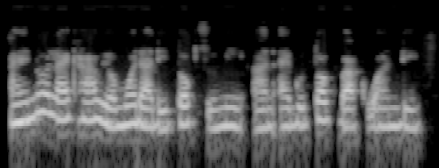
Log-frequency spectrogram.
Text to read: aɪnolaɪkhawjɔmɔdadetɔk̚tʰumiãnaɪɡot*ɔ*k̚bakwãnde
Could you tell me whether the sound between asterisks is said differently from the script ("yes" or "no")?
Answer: no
